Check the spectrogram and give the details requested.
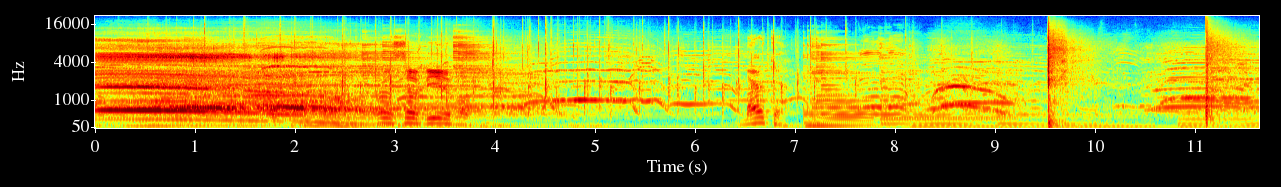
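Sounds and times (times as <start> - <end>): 
crowd noise and indistinct voices: 0.0 - 11.6
speech: 3.1 - 3.9, 6.5 - 7.6
fireworks bangs: 9.5 - 11.6.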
